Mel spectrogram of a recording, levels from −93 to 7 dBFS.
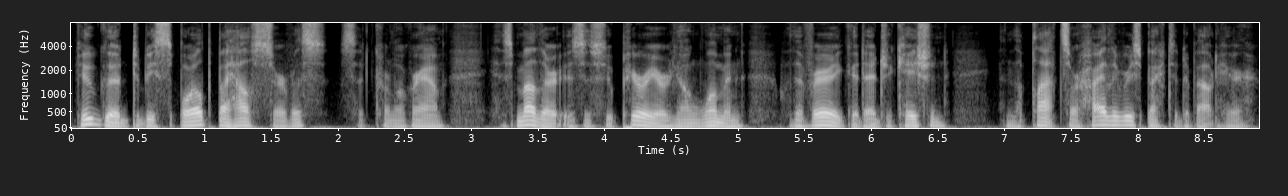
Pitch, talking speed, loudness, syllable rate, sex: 90 Hz, 210 wpm, -18 LUFS, 6.5 syllables/s, male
